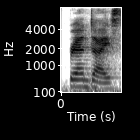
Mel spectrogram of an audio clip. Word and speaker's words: Brandeis: Did I pronounce that correctly? Brandeis, I guess. Brandeis, thank you.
